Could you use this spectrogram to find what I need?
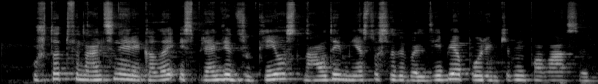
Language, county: Lithuanian, Marijampolė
